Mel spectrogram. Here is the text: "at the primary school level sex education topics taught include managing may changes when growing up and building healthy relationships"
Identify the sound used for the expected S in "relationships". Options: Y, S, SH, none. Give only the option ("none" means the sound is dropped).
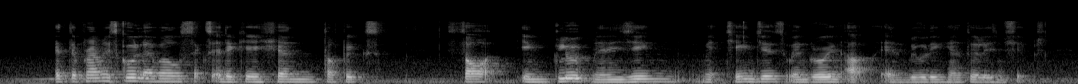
S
